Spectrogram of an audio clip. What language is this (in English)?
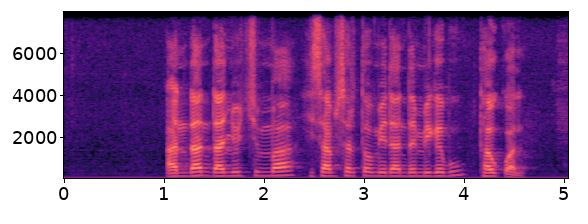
Amharic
